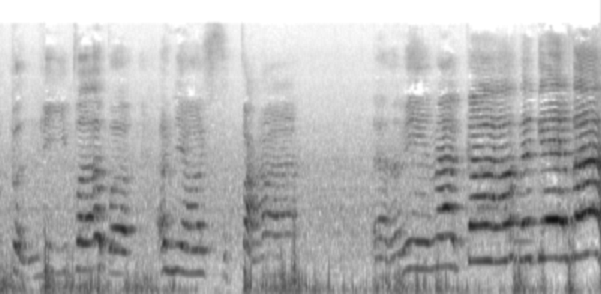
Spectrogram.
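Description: A young boy singing on his own with no accompaniment, in short phrases broken by pauses, ending in long held notes that waver in pitch.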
